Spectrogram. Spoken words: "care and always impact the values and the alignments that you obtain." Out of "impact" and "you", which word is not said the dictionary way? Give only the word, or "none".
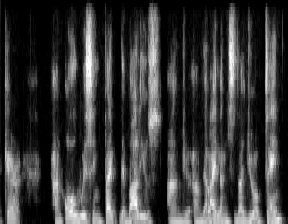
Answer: impact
